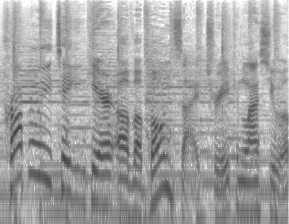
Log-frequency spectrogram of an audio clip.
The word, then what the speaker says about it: bonsai: you pronounce this art it's bonsai bones like a bone like your elbow bone inside bone size bonsai and another misconception is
